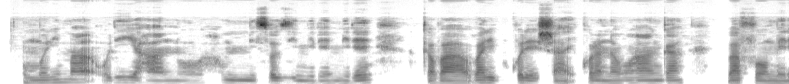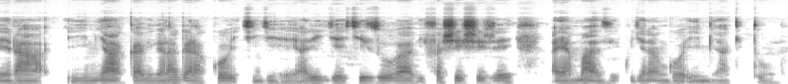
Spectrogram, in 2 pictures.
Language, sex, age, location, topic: Kinyarwanda, male, 18-24, Nyagatare, agriculture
